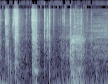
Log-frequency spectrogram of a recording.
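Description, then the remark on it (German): A key stuck to the inside of a dresser door being peeled off and handled: a few sharp clicks and scraping rustles in quick, uneven bursts, with no one speaking. “Ja, an der Innentür, da, da klebt wieder ein Schlüssel.”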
